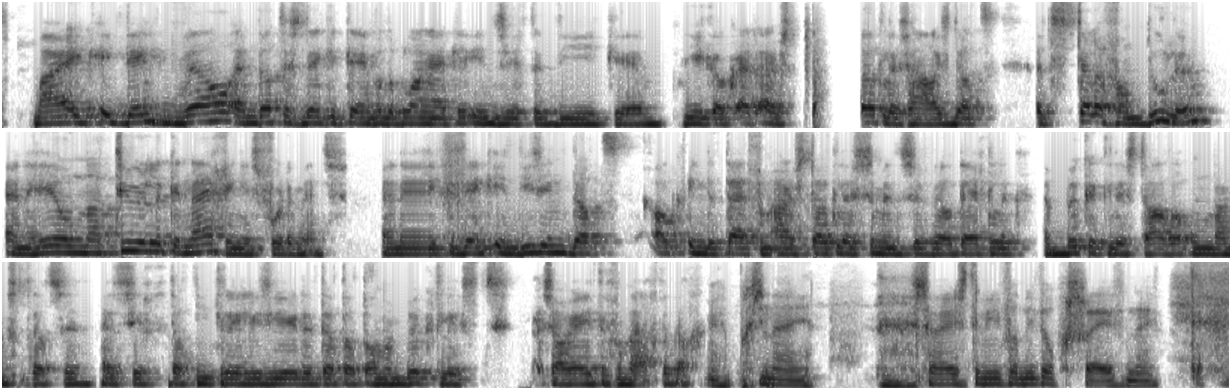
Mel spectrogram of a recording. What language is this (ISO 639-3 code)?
nld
